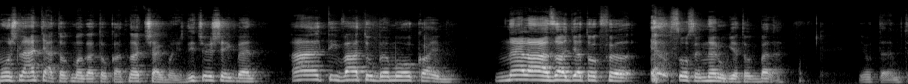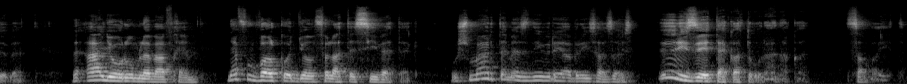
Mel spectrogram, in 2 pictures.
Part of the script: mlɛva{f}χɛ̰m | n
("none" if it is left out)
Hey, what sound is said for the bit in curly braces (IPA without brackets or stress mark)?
f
